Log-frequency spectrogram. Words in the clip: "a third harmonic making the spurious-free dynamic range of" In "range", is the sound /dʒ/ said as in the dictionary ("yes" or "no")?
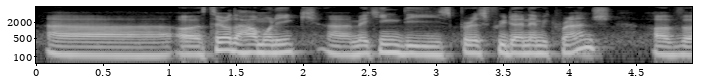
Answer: no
